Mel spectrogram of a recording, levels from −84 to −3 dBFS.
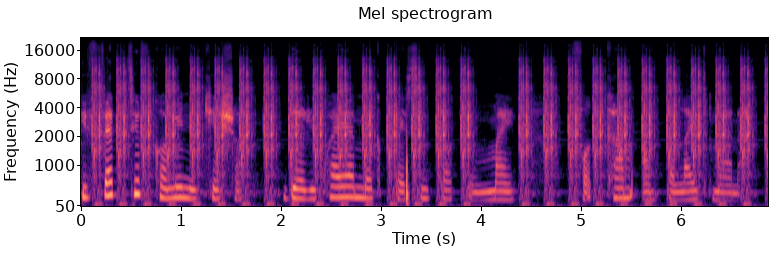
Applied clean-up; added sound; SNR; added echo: none; Camera; 2 dB; none.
